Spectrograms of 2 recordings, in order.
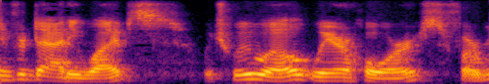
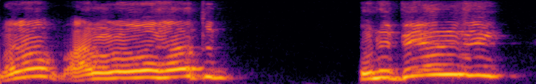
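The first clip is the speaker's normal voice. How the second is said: high, politician-style put-on voice; 10 semitones higher than usual. Acting out a made-up reply to a question: Bernie voice. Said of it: "that's a Bernie voice".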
